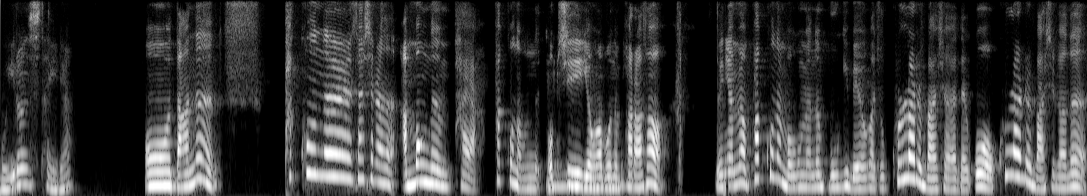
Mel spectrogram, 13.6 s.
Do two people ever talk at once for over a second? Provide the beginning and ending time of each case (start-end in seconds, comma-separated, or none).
6.8-8.1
